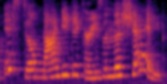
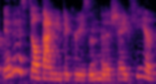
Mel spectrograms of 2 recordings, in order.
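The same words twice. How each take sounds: First: Higher, louder, disbelieving; can't believe it's winter already; surprised alligator. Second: Said in the usual way. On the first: Acted. Alligator protests that Florida is still hot, higher and louder. Read as [name]'s line.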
